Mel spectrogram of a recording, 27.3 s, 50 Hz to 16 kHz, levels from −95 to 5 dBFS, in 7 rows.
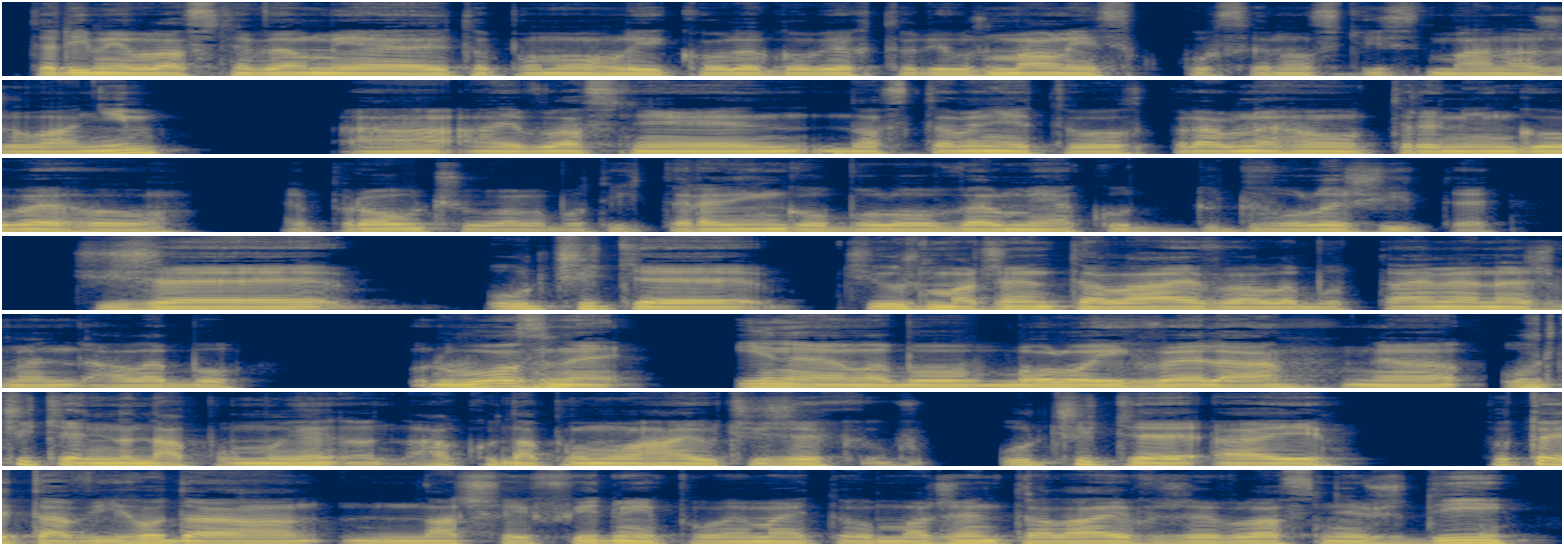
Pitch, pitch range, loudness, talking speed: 105 Hz, 100-110 Hz, -18 LUFS, 145 wpm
